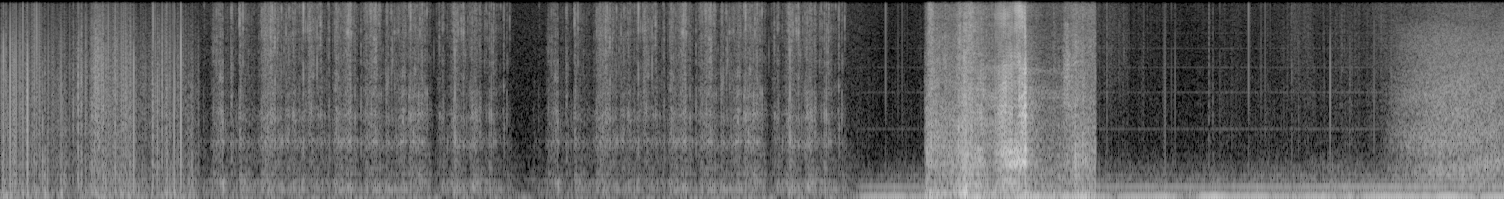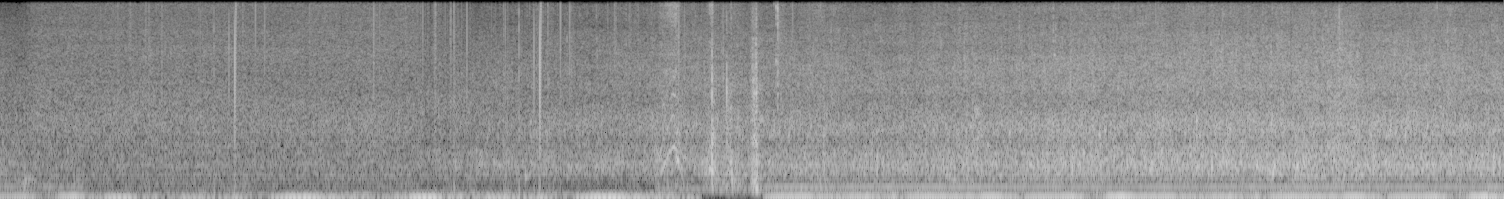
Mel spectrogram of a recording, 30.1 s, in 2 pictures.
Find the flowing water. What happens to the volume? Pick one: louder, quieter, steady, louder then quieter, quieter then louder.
louder.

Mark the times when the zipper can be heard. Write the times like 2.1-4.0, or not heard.
9.2-10.9, 21.6-23.4.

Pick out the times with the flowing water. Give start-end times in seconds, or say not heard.
13.8-30.0.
